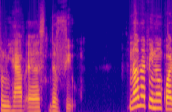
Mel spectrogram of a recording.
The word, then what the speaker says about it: Vue: complete web application solution vue.js is commonly referred to as View and pronounced as vuejs or view is rightly so now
